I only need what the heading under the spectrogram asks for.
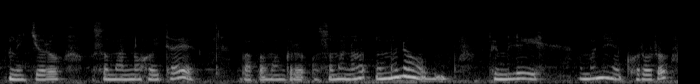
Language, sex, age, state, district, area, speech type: Odia, female, 18-30, Odisha, Koraput, urban, spontaneous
